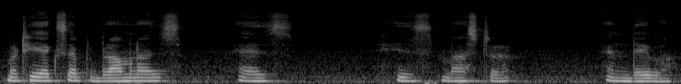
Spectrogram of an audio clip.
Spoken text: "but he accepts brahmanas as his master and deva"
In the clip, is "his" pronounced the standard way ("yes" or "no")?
yes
